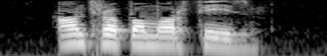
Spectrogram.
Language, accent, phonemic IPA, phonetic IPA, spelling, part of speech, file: Armenian, Eastern Armenian, /ɑntʰɾopomoɾˈfizm/, [ɑntʰɾopomoɾfízm], անթրոպոմորֆիզմ, noun, Hy-անթրոպոմորֆիզմ.ogg
- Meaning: 1. anthropomorphism (the attribution of human characteristics to which is not human) 2. anthropomorphism (the attribution of human characteristics to divine beings)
